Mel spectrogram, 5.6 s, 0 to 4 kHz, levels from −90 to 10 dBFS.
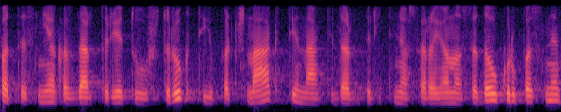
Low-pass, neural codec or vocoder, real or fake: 3.6 kHz; none; real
